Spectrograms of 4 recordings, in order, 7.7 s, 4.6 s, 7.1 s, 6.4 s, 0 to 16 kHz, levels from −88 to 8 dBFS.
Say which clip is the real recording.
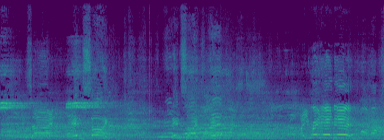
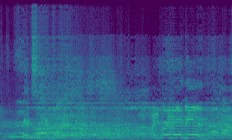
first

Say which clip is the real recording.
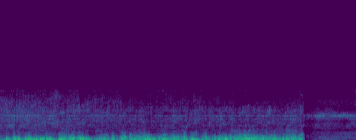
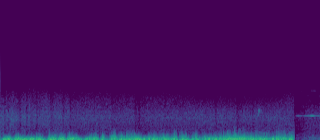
second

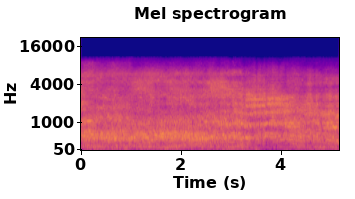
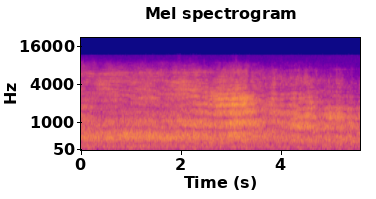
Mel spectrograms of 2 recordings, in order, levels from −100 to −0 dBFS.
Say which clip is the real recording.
second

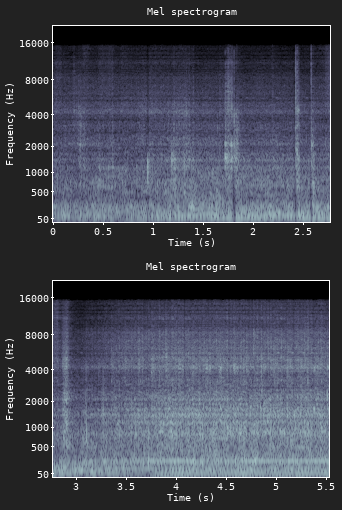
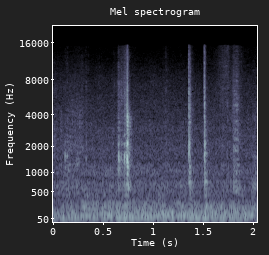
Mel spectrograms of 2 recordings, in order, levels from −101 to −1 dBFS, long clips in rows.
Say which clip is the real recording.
second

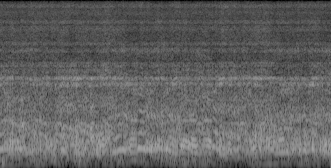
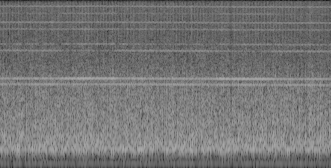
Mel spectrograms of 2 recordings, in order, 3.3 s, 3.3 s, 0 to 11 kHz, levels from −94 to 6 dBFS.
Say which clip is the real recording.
second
